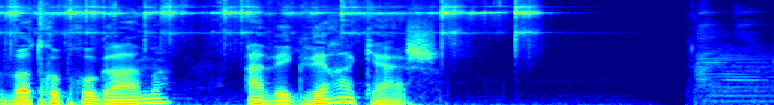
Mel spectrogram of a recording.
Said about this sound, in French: Écoutez, c'est le bruit d'une épargne composée d'or et d'argent métal.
